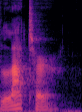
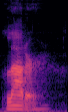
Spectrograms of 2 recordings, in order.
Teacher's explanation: You'll sometimes hear, instead of latter, you'll hear ladder. And so the T's actually turn into an R flap.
